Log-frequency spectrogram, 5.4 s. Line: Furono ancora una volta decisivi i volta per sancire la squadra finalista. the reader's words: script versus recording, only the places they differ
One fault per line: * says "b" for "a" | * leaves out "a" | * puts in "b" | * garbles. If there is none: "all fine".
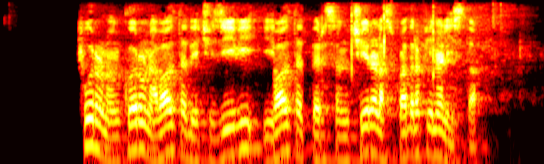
all fine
